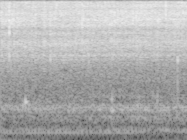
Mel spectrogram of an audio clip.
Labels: {"label": "anthrophony, boat engine", "recorder": "HydroMoth"}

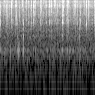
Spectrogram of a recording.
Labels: {"label": "ambient", "recorder": "HydroMoth"}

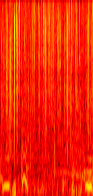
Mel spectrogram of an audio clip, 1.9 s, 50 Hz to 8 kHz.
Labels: {"label": "biophony, cascading saw", "recorder": "SoundTrap 600 or HydroMoth"}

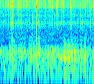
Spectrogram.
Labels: {"label": "biophony", "recorder": "HydroMoth"}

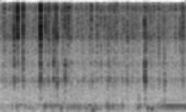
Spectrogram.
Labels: {"label": "biophony", "recorder": "HydroMoth"}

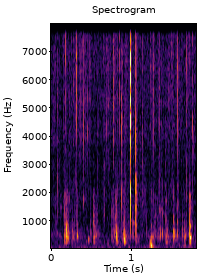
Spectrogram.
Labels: {"label": "biophony, sea urchins (Echinidae)", "recorder": "SoundTrap 600 or HydroMoth"}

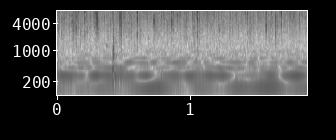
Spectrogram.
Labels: {"label": "biophony, midshipman", "recorder": "SoundTrap 500"}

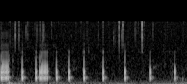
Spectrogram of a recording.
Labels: {"label": "biophony, knock croak", "recorder": "SoundTrap 300"}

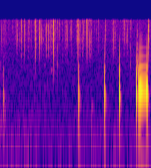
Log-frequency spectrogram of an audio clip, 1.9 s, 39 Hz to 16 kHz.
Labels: {"label": "biophony, knock croak", "recorder": "SoundTrap 300"}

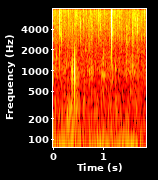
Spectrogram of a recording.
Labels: {"label": "biophony, damselfish", "recorder": "SoundTrap 500"}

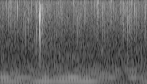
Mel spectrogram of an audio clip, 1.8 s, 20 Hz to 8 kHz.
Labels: {"label": "biophony, midshipman", "recorder": "SoundTrap 500"}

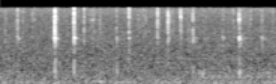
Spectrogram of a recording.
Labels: {"label": "ambient", "recorder": "HydroMoth"}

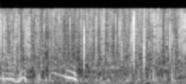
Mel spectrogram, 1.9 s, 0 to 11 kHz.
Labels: {"label": "biophony, cascading saw", "recorder": "SoundTrap 600 or HydroMoth"}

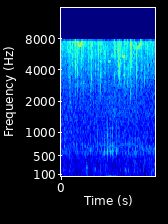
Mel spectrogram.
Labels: {"label": "biophony, dolphin", "recorder": "SoundTrap 500"}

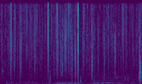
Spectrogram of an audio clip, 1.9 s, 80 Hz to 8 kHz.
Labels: {"label": "biophony", "recorder": "SoundTrap 300"}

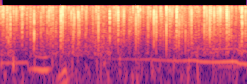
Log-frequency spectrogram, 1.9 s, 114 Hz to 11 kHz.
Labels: {"label": "biophony, cascading saw", "recorder": "SoundTrap 600 or HydroMoth"}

